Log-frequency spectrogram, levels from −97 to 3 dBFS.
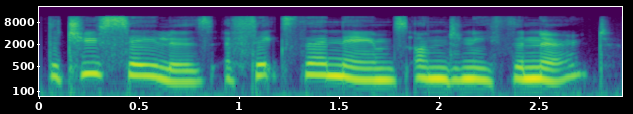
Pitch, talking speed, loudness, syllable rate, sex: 240 Hz, 185 wpm, -14 LUFS, 5.3 syllables/s, female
